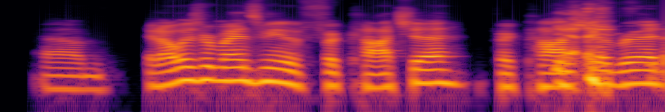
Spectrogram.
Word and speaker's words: focaccia: It always reminds me of focaccia bread. I always said focaccia, but people say focaccia is the right way to say it.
